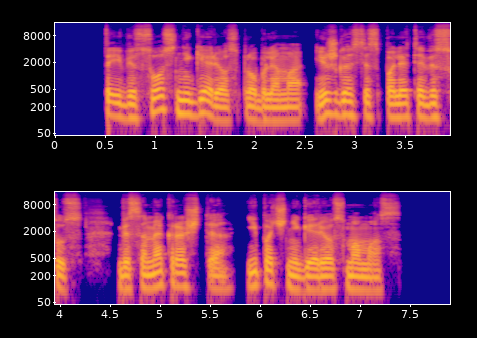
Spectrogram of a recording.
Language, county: Lithuanian, Vilnius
